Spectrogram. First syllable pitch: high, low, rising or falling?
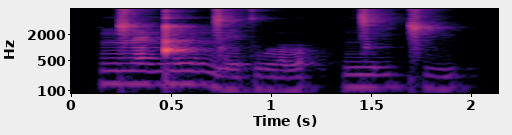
high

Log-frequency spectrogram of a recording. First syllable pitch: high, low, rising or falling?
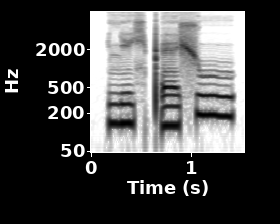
low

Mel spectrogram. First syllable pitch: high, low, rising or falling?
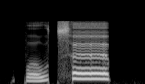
rising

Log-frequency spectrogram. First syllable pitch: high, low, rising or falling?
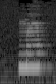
high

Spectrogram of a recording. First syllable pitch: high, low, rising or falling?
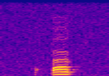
falling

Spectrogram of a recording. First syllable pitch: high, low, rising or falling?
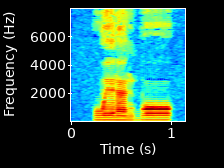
low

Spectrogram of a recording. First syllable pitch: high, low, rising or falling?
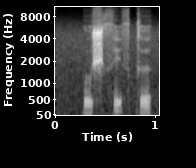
low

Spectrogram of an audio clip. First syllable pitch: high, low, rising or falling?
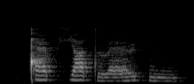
high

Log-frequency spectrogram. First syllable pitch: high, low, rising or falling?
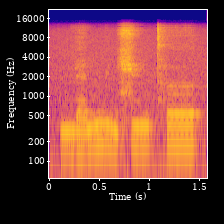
rising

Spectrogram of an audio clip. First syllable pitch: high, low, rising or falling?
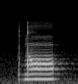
high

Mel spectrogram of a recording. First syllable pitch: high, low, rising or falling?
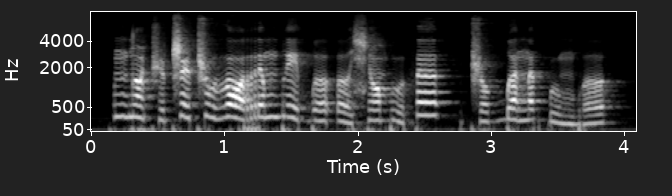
falling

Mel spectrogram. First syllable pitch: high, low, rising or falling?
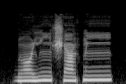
low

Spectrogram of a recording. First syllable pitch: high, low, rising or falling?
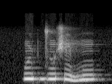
high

